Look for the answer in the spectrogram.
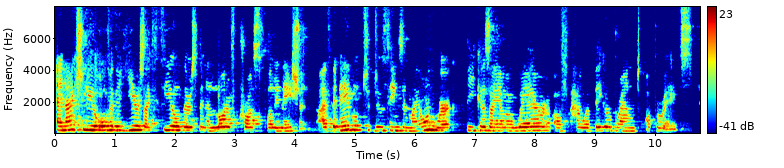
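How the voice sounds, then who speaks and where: A woman in her thirties whose first language is Greek, speaking English as a thoughtful, expressive interview guest on a video call. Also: on the high side, moderate pace, hardly any pauses, distant mic. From Greece. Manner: thoughtful, expressive, steady flow. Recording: roomy video call audio from off-mic.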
